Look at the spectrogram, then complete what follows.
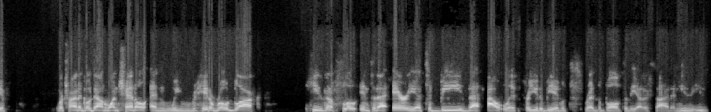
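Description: A man talking casually as a podcast panelist analysing soccer, explaining at length in a halting way with repeated words. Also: lowish voice, no room sound. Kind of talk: casual match analysis discussion. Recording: thin phone-like line.

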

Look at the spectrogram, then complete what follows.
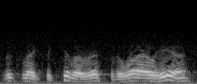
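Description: An actor in an old-time radio crime drama playing a folksy, methodical middle-aged county sheriff, speaking plainly and deliberately. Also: male voice, fairly high pitch, husky. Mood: methodical, pondering. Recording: muffled vintage radio drama recording.

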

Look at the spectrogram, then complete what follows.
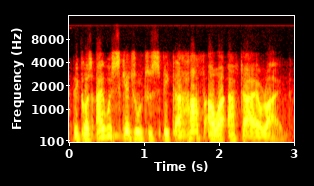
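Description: An actor playing an earnest, bewildered foreign gentleman with formal, hesitant phrasing in an old-time radio drama. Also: medium pitch, animated, fast, muffled recording, natural voice. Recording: slightly rough vintage radio recording.

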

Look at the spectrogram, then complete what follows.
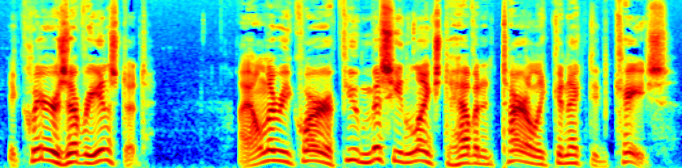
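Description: A man voicing a cool, brilliant male detective who explains his reasoning crisply, like a professor to a class. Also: high-pitched, expressive, fast talker, fairly bright tone, no echo, studio quality, heavily acted. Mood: calm assured.

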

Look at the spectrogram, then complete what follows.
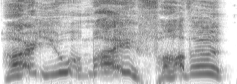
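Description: A man's voice: extremely high pitch, sing-song, drawn-out words, creaky, darkish tone, no room sound, studio quality, voice pushed up, full character voice. A man voicing a querulous, weary old man of seventy with a cracked, whining voice, in a storybook reading. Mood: querulous demanding.

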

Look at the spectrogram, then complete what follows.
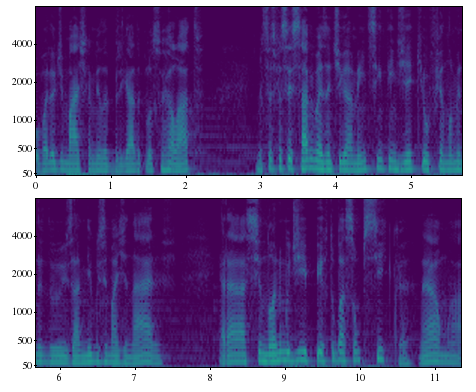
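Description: Brazilian guy hosting a podcast, middle pitch, informal, talking right to the listeners. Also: a little mellow. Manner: addresses listeners directly, informal. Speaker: podcast host. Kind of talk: conversational podcast commentary.

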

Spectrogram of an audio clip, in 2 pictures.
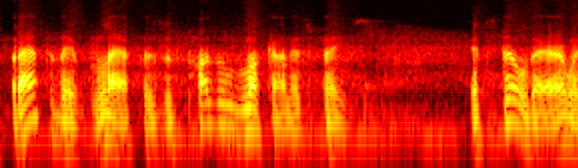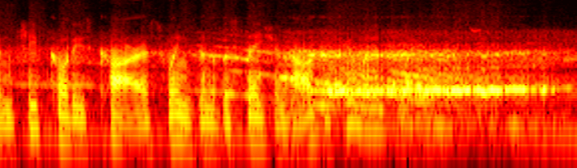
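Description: Old radio announcer guy narrating, very animated, thin noisy recording. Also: lowish voice, normal speed, narrow, tinny audio.

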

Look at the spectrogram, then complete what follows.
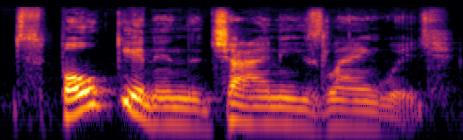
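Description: A man's voice: on the low side, very animated, measured pace, mellow. A man hosting a casual podcast interview, wordy and often repeating phrases as he talks. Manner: wordy, repeats phrases while forming questions. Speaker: podcast host.

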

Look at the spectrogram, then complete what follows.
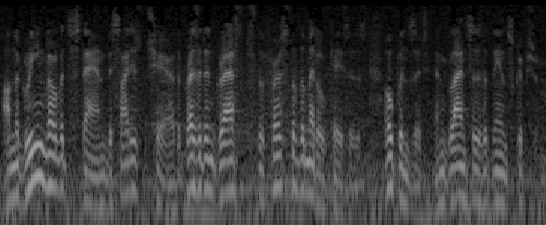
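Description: A man narrating a radio drama in a grave, deliberate storytelling manner. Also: low-pitched, lively intonation, slight background noise. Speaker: narrator and writer-director. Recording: dull lo-fi radio recording.

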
